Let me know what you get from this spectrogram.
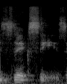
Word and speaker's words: Xyz: It's canonically Zixies is how you pronounce it, Mian.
